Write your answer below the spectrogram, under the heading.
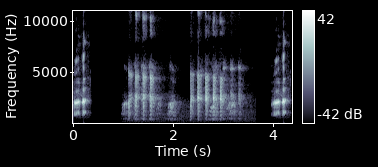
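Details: A frog croaking: short bright bursts open and close the sequence, framing two longer runs of rapid, rasping pulses, each run lasting about a second, with silence between them and no other sounds.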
